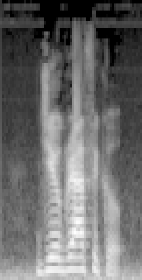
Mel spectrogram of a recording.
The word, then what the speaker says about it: geographical: But this will still be combined as word ending, and this is the stress. Geographical.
